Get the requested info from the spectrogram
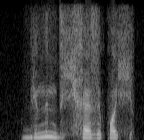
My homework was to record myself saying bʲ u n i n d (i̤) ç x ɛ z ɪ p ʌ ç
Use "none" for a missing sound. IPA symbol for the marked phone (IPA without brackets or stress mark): i̤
